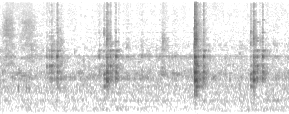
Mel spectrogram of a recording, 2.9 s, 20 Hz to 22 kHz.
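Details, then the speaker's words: IBM ThinkPad 390 laptop at power-on: the hard drive gives irregular sharp clicks and clunks about once a second in a quiet room, sounding worn. "I know it's on because I can hear the hard drive clunking"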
